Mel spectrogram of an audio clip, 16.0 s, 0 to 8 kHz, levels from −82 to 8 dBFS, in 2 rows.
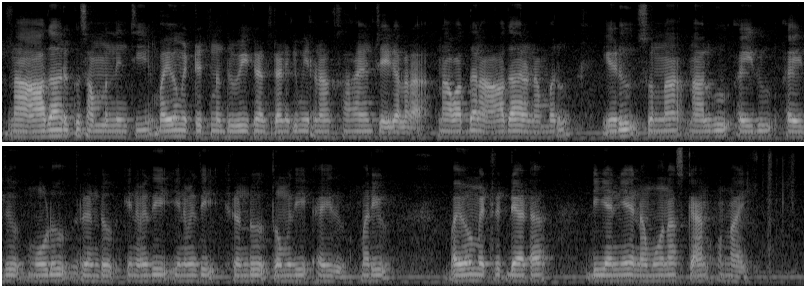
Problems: constant background noise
